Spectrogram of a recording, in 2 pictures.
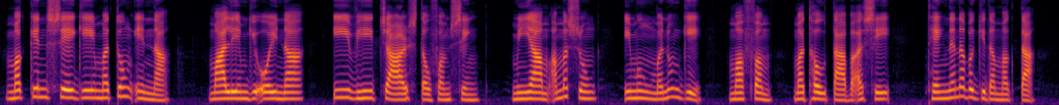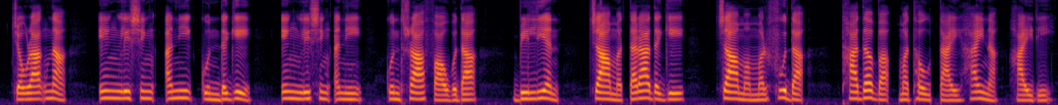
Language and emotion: Manipuri, neutral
